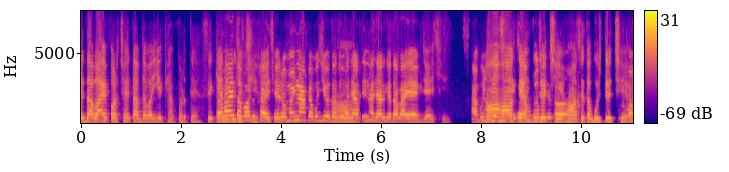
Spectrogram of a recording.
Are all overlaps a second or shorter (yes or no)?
no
